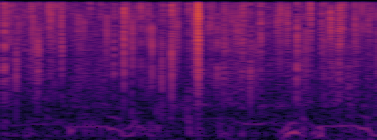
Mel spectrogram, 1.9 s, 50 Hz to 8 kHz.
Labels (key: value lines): label: biophony, cascading saw
recorder: SoundTrap 600 or HydroMoth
